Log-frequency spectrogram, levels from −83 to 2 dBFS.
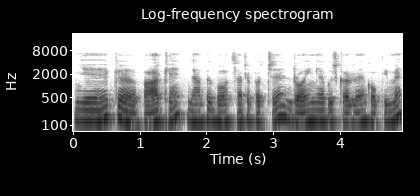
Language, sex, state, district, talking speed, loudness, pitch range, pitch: Hindi, male, Odisha, Khordha, 205 wpm, -19 LUFS, 110-125 Hz, 120 Hz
